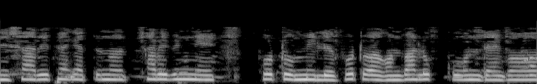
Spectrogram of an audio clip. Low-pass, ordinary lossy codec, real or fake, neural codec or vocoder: 7.2 kHz; MP3, 24 kbps; real; none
